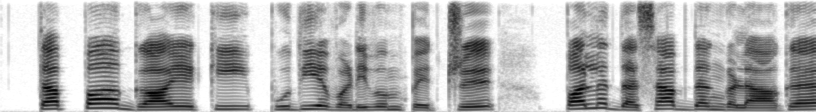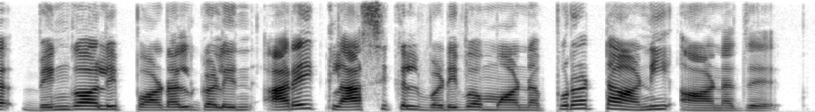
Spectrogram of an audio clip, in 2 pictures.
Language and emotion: Tamil, neutral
